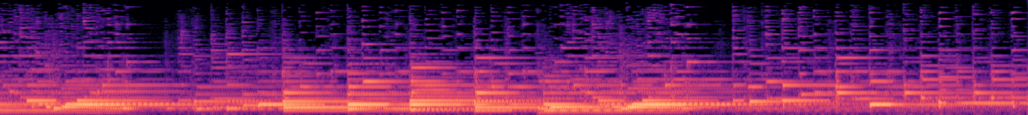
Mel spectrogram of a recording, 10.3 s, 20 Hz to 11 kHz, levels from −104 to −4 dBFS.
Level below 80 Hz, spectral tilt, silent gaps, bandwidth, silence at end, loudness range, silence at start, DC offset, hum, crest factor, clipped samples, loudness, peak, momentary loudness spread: -68 dBFS; -8 dB/octave; none; 8.4 kHz; 0 s; 3 LU; 0 s; under 0.1%; none; 16 dB; under 0.1%; -27 LUFS; -10 dBFS; 11 LU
